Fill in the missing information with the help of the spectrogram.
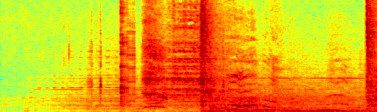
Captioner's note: soft ominous music; Caroline gasping; Caroline screaming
